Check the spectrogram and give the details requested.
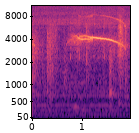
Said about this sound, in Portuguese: Maldita coruja assustou a gente, vai embora.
